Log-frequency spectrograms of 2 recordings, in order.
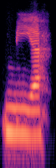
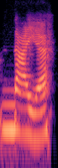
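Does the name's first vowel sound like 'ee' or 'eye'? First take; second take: ee; eye. First: The first vowel sounds like 'ee'. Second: The first vowel sounds like 'eye'. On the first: The speaker calls it right. "it's Nia, as in like near and far" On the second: The speaker calls it wrong. "It's not Naya"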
